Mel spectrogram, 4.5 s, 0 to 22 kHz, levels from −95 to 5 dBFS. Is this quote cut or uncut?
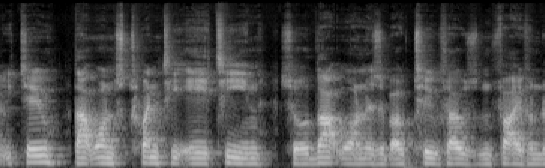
uncut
